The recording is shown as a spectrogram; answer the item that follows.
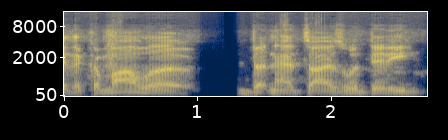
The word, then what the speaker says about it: Kamala: It's Kamala. And I'm just like laughing in my head because everyone saying her name wrong, getting offended and freaking out.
